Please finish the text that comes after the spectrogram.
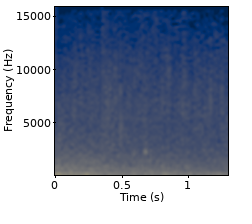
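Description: Rain Dance ability in the Smite video game, a steady hiss of rainfall with a low thunder rumble beneath, continuous and moderately loud, with no talk.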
